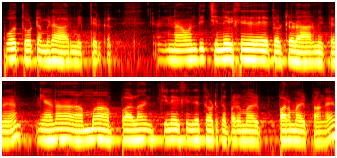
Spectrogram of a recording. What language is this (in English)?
Tamil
